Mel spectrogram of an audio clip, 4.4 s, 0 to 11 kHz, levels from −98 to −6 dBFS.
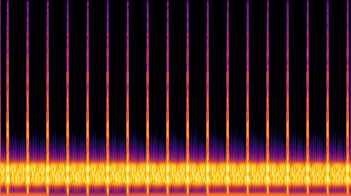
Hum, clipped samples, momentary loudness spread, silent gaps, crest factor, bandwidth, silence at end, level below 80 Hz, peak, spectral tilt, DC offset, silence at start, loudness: none; 2%; 1 LU; none; 10 dB; 6.4 kHz; 0 s; -44 dBFS; 0 dBFS; -8.5 dB/octave; under 0.1%; 0 s; -11 LUFS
